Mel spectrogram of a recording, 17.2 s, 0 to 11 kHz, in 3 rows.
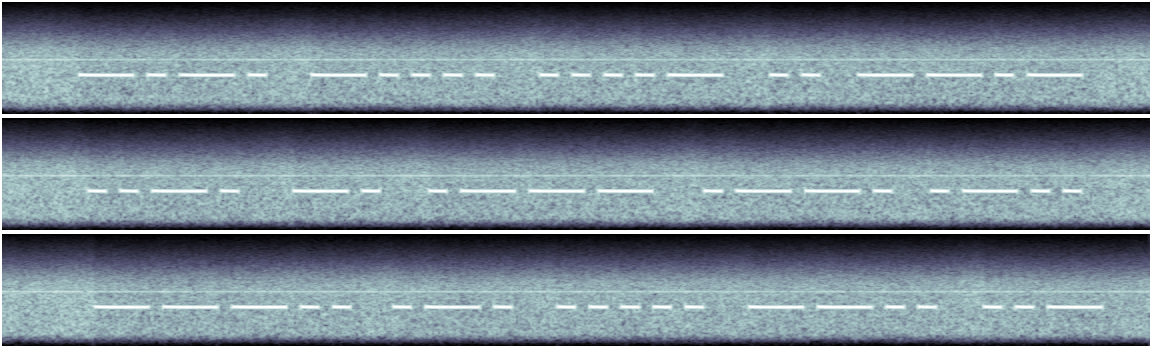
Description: Morse code, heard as a keyed tone, hand-sent with a paddle, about 15 wpm, 1180 Hz, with radio static and a steady whistle near 1890 Hz. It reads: C64IQ FNJPL 8R5ZU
